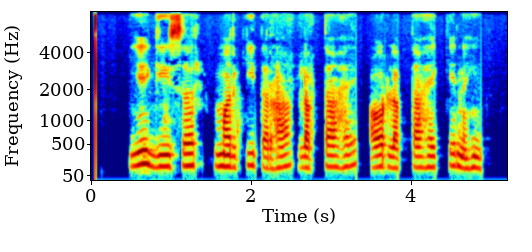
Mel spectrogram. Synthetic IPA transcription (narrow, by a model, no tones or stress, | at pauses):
jeːɡiːsəɾ | mɐɾkit̪ɐɾalɐɡ̚t̪aɦɛɔːɾlɐɡ̚t̪aɦɛkenɐɦĩː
